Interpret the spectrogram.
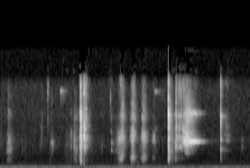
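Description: Close-up eating sounds: a run of wet mouth clicks and lip smacks from chewing. The smacks bunch about a second and a half in and again from two and a half to four and a half seconds in.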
